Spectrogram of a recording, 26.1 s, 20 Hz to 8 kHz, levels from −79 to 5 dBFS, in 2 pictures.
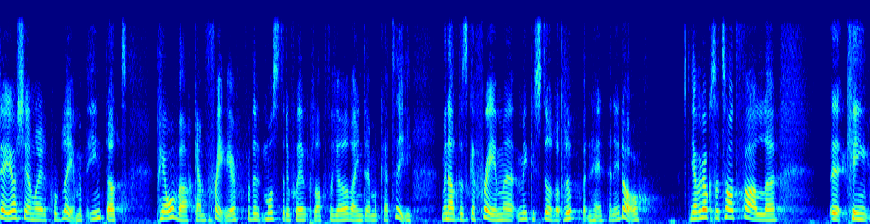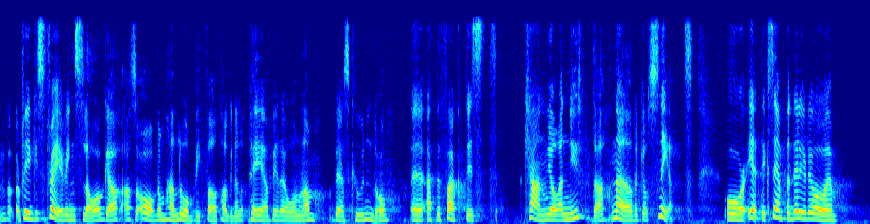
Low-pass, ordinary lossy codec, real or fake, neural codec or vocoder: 7.2 kHz; none; fake; codec, 16 kHz in and 24 kHz out, 0.9 kbps, LongCat-Audio-Codec, fine tuned four codebook decoder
